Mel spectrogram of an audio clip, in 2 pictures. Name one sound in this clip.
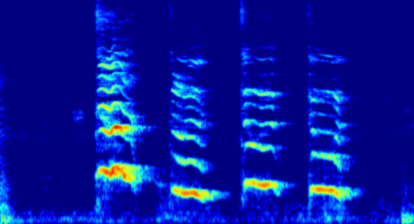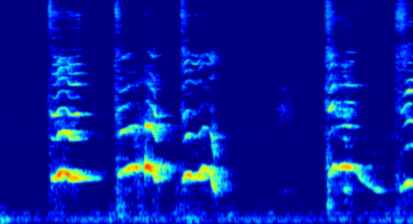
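A rubber chicken toy squawks loudly, again and again.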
